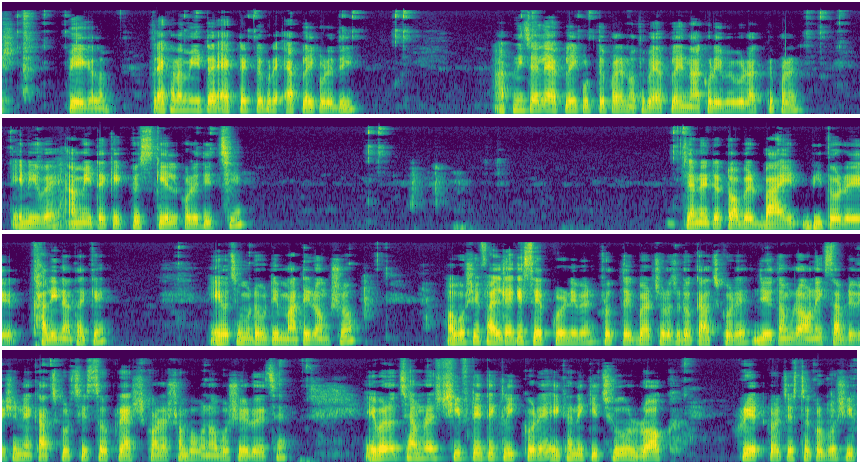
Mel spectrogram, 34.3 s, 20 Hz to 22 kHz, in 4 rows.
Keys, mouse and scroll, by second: 1.7-6.2 drag, 6.2-6.9 middle drag, 6.9 s, 8.3 middle click, 8.7 s, 15.6-18.6 middle drag, 19.2-19.6 scroll down 2, 19.6-21.1 middle drag, 21.1 ctrl+s, 23.8-25.1 middle drag, 25.1-25.4 scroll down 2, 25.4-26.1 middle drag, 26.1 click, 26.6-27.1 scroll up 1, 27.1 middle click, 28.0-28.4 scroll up 1, 28.4-30.3 middle drag, 30.3 shift+a, 32.5-33.3 middle drag, 33.3 scroll down 1, 33.6 middle click, 34.0 shift+a.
